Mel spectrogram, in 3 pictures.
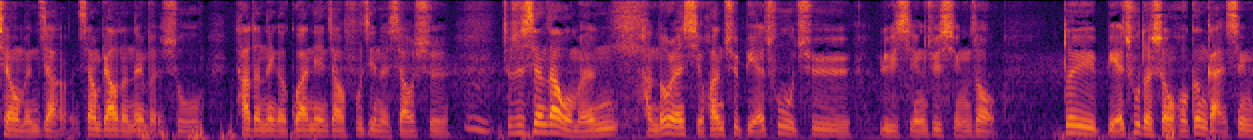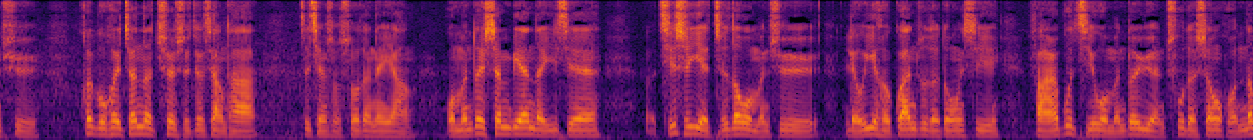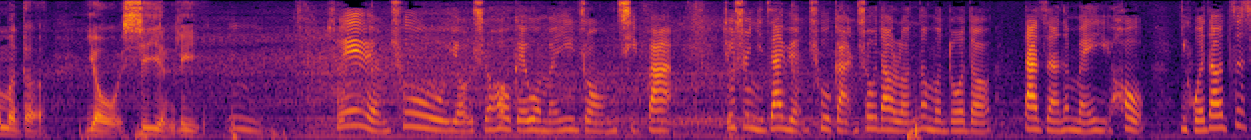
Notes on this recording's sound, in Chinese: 这是我们在海拔4513米的波瓦山录制的一期节目。我们把前段时间在 稻城 休假时录的聊天内容分享出来。你会在节目中听到不时刮过的高原的风、路人的声音、野兔与山猪突然间的脑回路切换。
